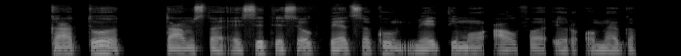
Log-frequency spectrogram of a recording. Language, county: Lithuanian, Panevėžys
